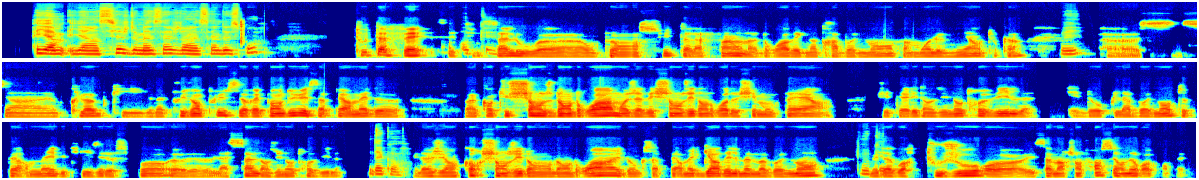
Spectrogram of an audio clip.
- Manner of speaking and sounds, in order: other background noise
- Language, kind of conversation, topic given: French, podcast, Quel loisir te passionne en ce moment ?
